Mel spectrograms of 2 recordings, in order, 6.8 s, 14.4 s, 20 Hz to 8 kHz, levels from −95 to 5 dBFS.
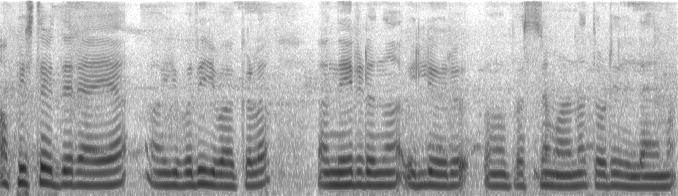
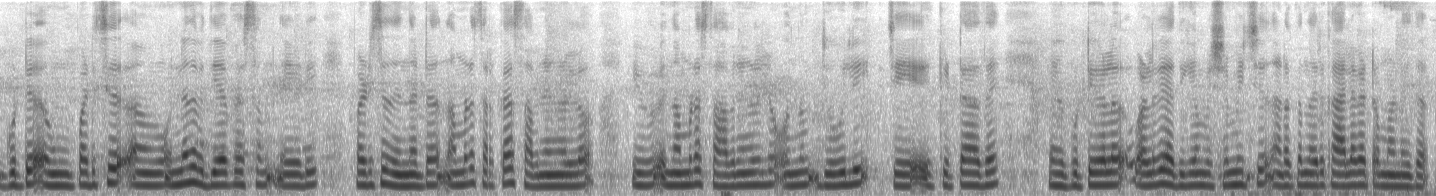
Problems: constant background noise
